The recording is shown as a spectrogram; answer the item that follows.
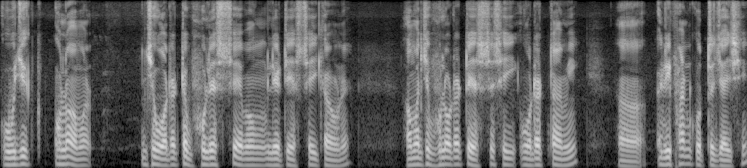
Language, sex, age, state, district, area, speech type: Bengali, male, 18-30, West Bengal, South 24 Parganas, rural, spontaneous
